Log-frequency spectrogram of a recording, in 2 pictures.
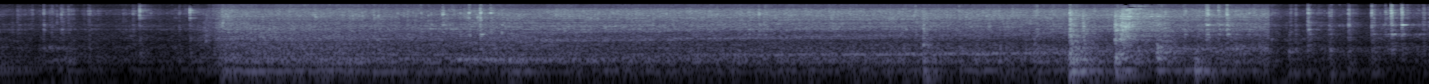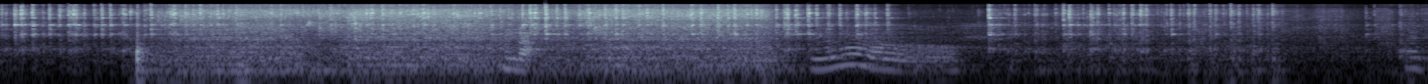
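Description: Wire whisk beating a sesame paste and tofu-milk mixture in a glass bowl, the wires rattling and scraping against the glass in two long, steady bouts with a short pause between. A voice is heard briefly near the end.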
